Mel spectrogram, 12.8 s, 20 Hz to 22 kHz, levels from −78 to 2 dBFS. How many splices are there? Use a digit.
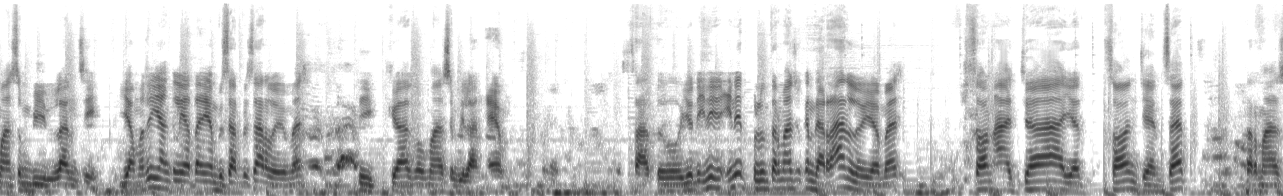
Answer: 0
